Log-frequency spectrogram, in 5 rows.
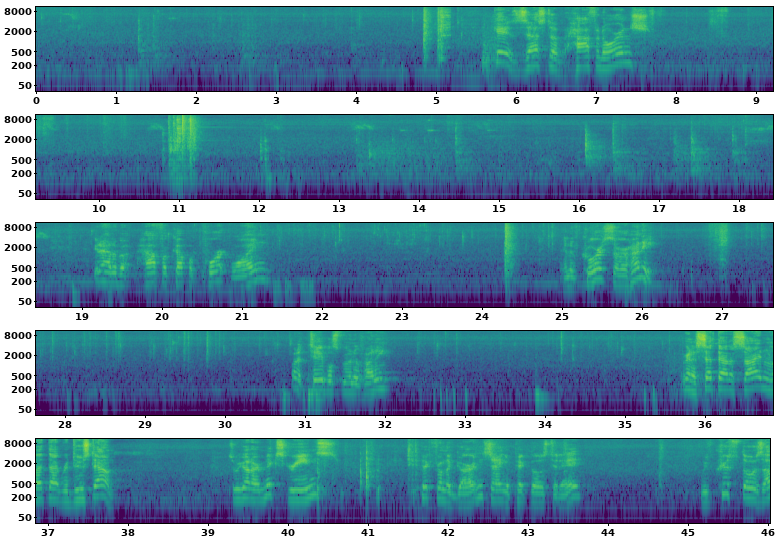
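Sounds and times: fruit crackling in a pan: 0:00.0 - 0:05.6, 0:19.9 - 0:35.8.

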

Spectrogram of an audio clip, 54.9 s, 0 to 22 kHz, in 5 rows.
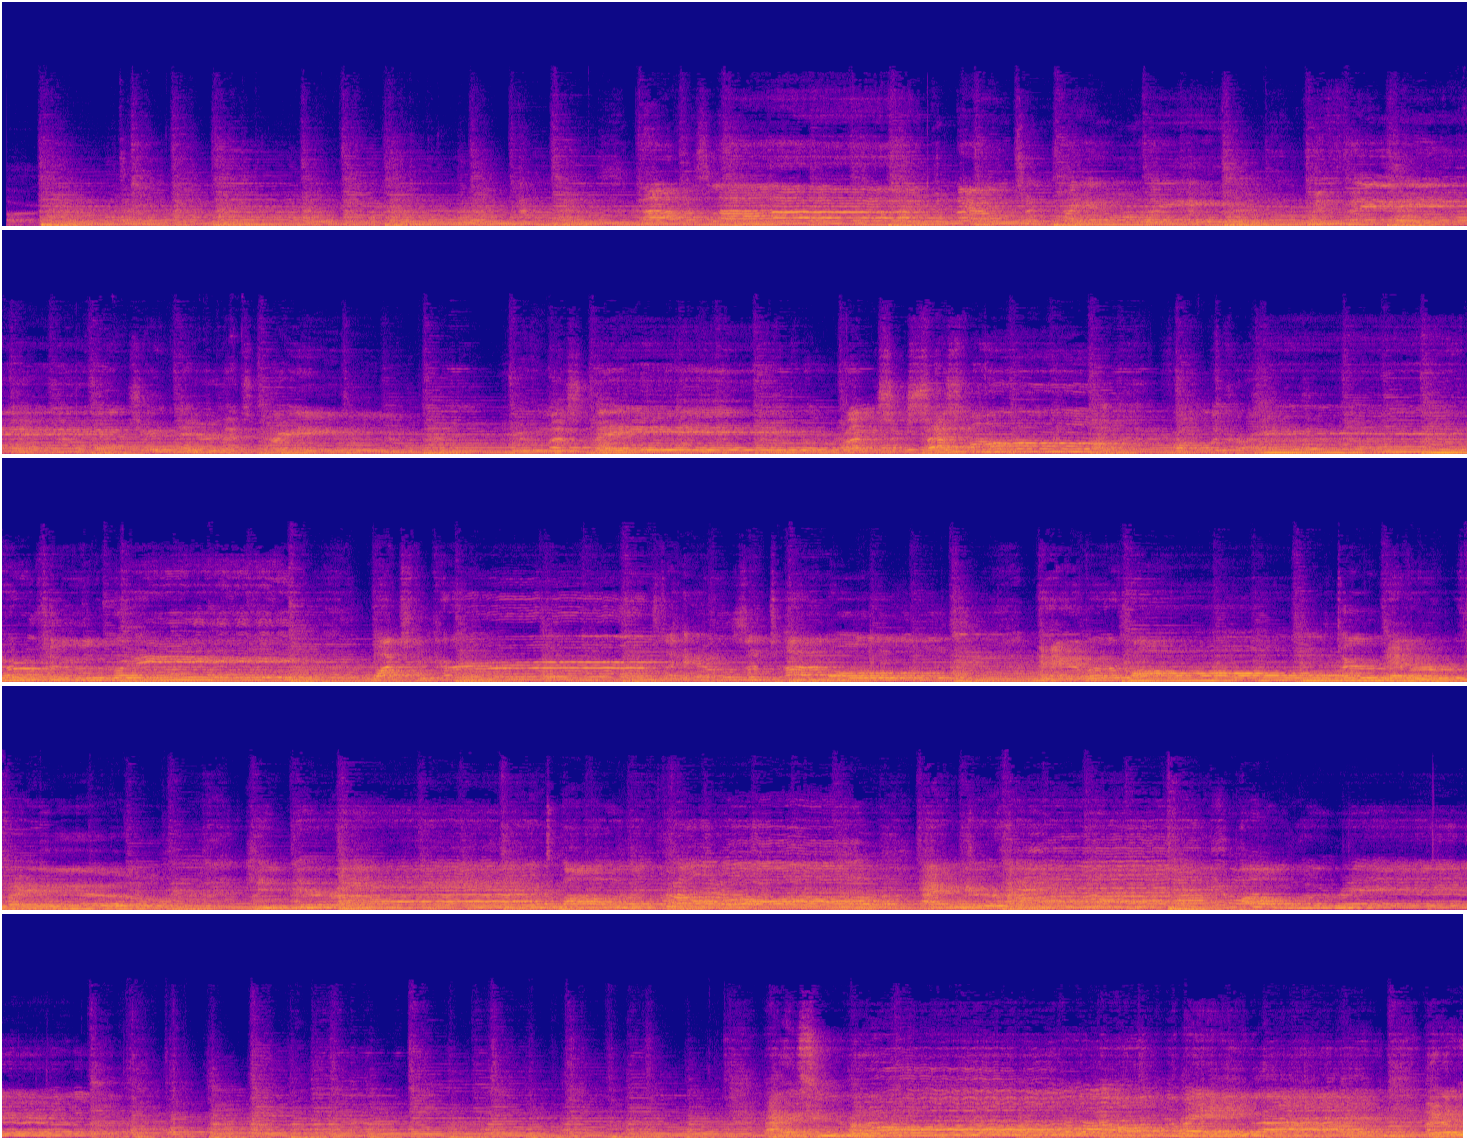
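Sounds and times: plucked banjo: 0:00.0 - 0:54.9
strummed acoustic guitar: 0:00.0 - 0:54.9
man singing: 0:04.6 - 0:44.8, 0:49.4 - 0:54.9.

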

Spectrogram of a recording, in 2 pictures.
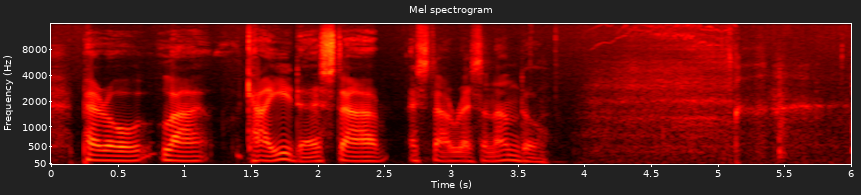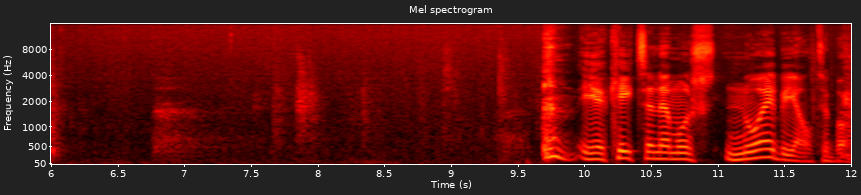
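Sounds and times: quiet scrapes: 0:04.0 - 0:05.8.

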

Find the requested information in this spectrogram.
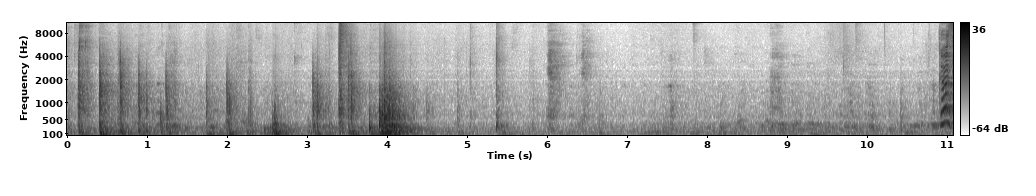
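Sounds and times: footsteps on stage floor: 0:00.0 - 0:06.0.

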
